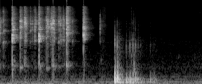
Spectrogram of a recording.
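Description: Two dice rattling and clicking together as they are shaken in cupped hands, then thrown down with a short dull thud about a second in.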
